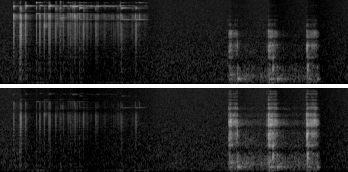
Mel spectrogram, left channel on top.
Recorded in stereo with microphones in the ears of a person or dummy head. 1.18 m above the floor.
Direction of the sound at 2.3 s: 40° right (ahead or behind).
